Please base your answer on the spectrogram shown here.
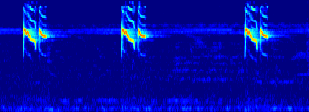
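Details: Oriental white-eye (Dakun variety) heard in the wild in a natural setting, giving three evenly spaced bursts of paired high, sharp, downward-sliding chirps, roughly one and a half seconds apart, against silence.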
